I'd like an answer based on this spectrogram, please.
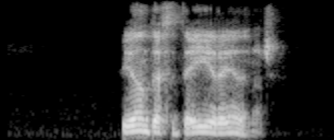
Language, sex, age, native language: Icelandic, male, 30-39, Icelandic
